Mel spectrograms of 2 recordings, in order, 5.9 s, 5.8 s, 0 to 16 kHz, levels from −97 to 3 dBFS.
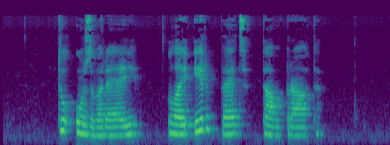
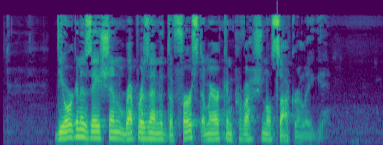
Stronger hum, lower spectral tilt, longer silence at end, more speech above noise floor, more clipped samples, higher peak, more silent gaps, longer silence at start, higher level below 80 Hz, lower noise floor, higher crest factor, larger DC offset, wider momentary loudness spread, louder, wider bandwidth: neither; about the same, -3.5 dB/octave vs -3.5 dB/octave; about the same, 1.05 s vs 1.05 s; about the same, 44 dB vs 43 dB; neither; second, -8 dBFS vs 0 dBFS; neither; about the same, 0.85 s vs 0.85 s; second, -70 dBFS vs -52 dBFS; first, -71 dBFS vs -61 dBFS; about the same, 20 dB vs 20 dB; neither; about the same, 11 LU vs 12 LU; second, -27 LUFS vs -16 LUFS; about the same, 12 kHz vs 12 kHz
